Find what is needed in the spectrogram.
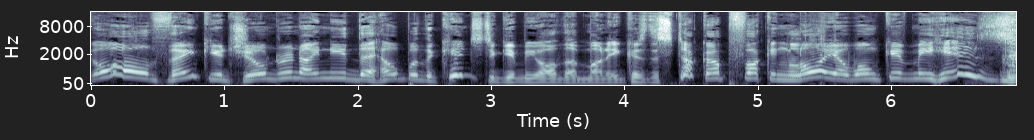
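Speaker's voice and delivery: hammed-up Santa gratitude turning peevish; grateful Santa. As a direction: gush thanks, then gripe at the end. Acted Santa thanking, then griping.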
